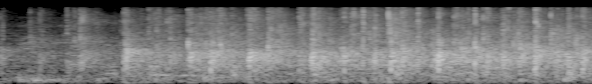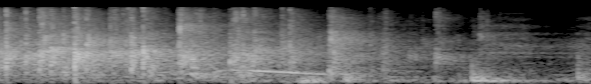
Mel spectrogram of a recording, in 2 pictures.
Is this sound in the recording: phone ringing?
no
